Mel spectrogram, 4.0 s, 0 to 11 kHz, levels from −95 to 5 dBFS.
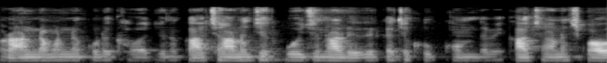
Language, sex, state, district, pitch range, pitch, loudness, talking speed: Bengali, male, West Bengal, Kolkata, 110-120 Hz, 115 Hz, -20 LUFS, 235 wpm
